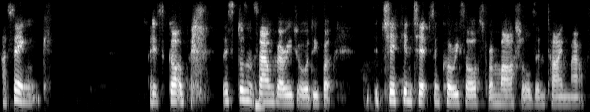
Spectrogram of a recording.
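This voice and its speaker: A woman's voice: on the low side, fairly even intonation, takes it slowly, dry recording, dull audio. A woman from North West England chatting casually as a guest on a podcast. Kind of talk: casual interview chat.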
